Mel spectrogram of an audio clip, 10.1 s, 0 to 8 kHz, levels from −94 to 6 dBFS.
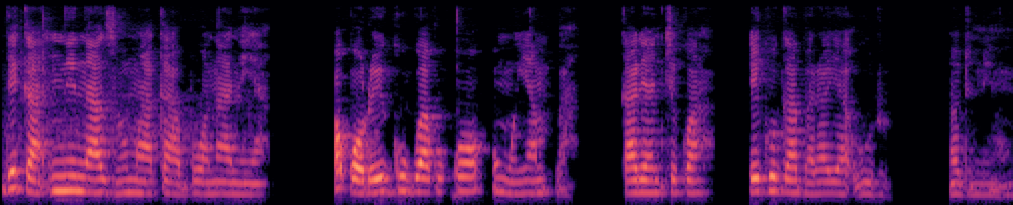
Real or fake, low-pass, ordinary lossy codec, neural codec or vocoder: real; 7.2 kHz; none; none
